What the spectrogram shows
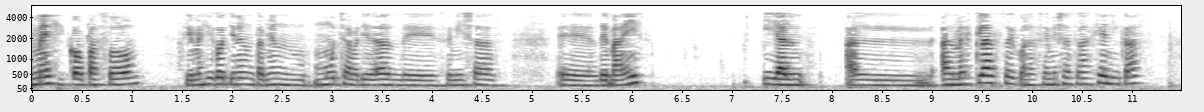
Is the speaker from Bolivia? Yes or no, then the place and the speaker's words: yes; Bolivia; con mi mamá, que ella es boliviana, yo también soy boliviana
